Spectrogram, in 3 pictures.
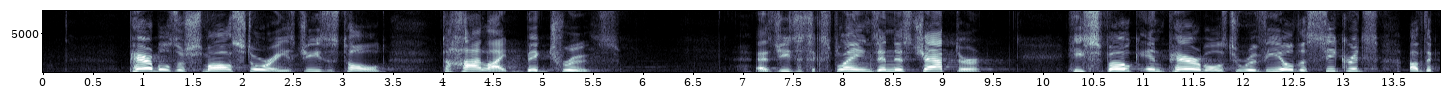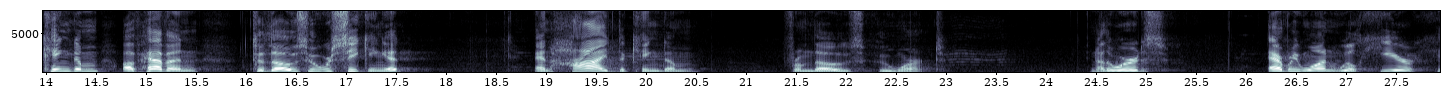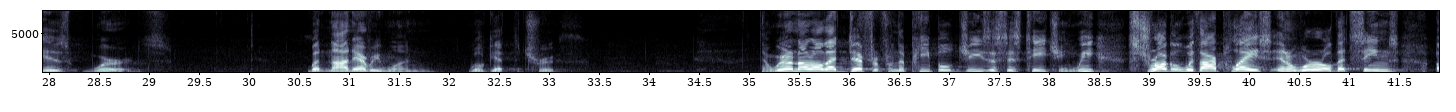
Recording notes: preached this sermon at Covenant Fellowship Church on September 3, 2023.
